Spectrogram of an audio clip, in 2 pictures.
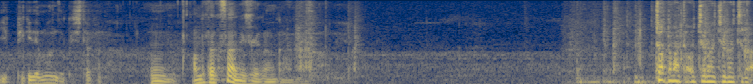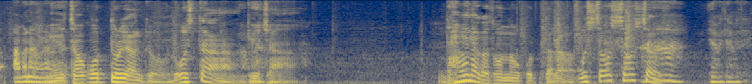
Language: Japanese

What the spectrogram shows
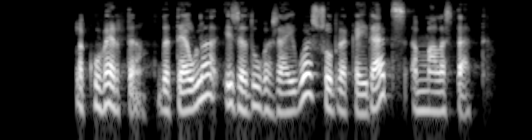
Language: Catalan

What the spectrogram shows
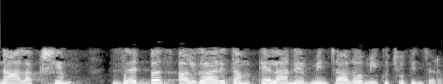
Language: Telugu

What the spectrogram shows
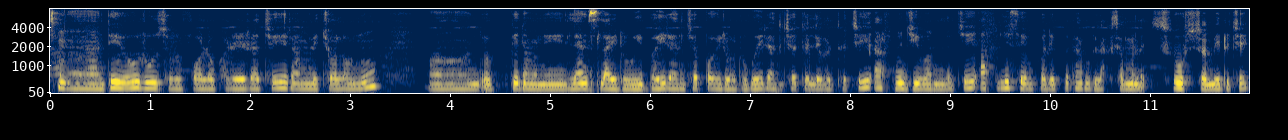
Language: Nepali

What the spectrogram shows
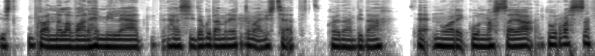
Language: Finnish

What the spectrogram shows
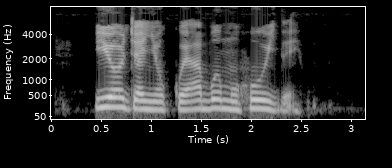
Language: Nüpode Huitoto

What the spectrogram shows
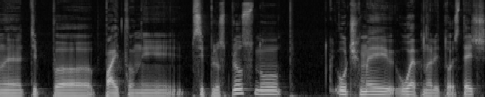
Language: Bulgarian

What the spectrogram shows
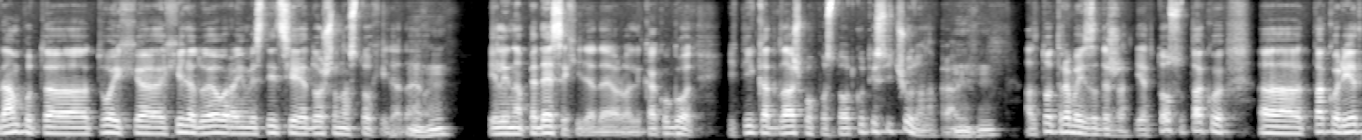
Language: Croatian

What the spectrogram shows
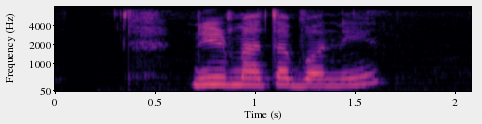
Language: Nepali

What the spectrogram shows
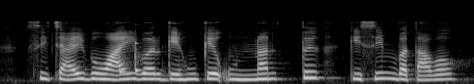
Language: Chhattisgarhi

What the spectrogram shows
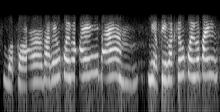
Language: Assamese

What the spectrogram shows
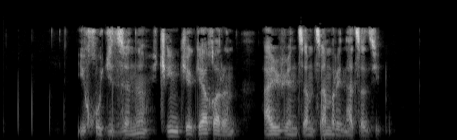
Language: Abkhazian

